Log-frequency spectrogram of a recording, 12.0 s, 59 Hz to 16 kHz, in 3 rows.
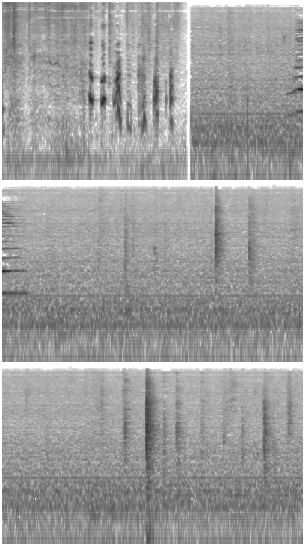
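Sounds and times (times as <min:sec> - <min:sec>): cat meowing: 0:03.8 - 0:04.4.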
